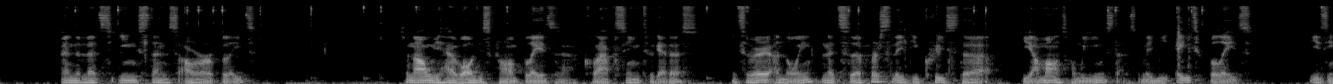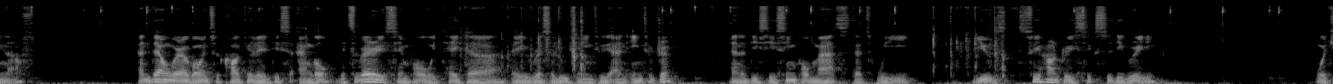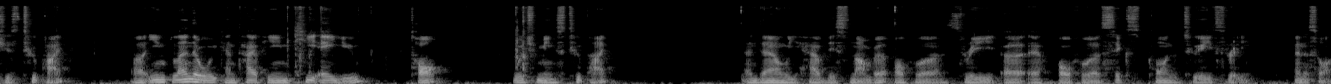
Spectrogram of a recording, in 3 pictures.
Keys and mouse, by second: 0.8 click, 1.5 g, 2.2 click, 2.6 alt+click, 3.7 middle click, 4.2-5.2 middle drag, 7.1 middle click, 8.5-9.8 drag, 11.1 click, 13.3 middle click, 14.4 click, 15.1 middle click, 16.9-20.1 drag, 20.4 middle click, 21.3 click, 22.0-24.3 drag, 25.1 click, 26.1-31.9 drag, 34.1-35.7 drag.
